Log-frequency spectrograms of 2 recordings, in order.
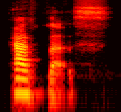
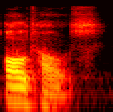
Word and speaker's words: Althaus: Please welcome Atlas. Hi. You were close with the last name. It's pronounced Al House, but you're close enough.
